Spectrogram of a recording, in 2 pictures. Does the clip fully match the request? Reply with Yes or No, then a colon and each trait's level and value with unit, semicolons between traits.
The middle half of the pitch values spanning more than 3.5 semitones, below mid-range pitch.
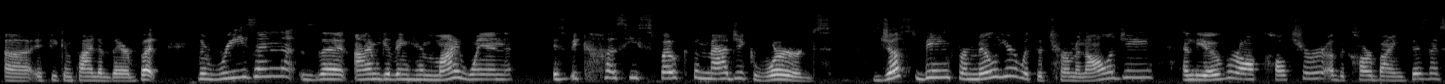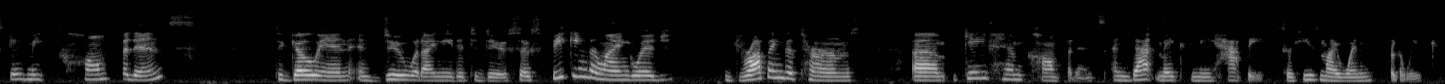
No: wide, 5.6 semitones; high, 220 Hz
